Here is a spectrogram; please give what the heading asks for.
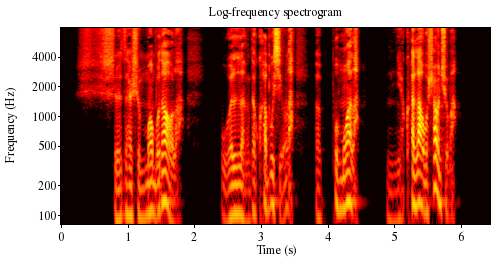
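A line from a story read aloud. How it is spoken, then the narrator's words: Stammering. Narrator (Chinese): 结结巴巴的说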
